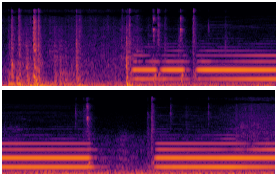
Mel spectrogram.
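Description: Semi-truck horn sounded from inside the cab: a short beep about a second in, then two long steady blasts. It is a warning to a driver who has pulled in too close to the truck.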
